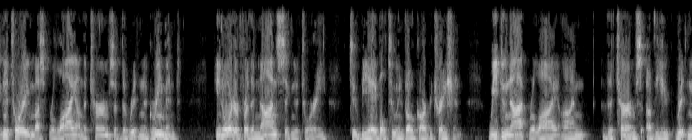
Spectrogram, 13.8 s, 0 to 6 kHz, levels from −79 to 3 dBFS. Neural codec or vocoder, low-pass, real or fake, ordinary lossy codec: none; 5.4 kHz; real; Opus, 64 kbps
